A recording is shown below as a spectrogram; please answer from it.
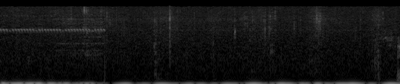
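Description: Outdoor background with a steady low rumble and a high, steady insect trill that cuts off suddenly about half a second in, followed by faint scattered rustles.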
